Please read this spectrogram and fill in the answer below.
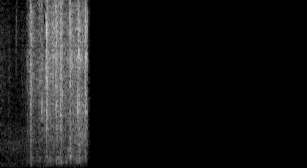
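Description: Brief rustling and clicking of small decorations such as faux pearls being handled. A little over half a second in, it cuts off abruptly to near silence, leaving only a faint low steady tone.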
